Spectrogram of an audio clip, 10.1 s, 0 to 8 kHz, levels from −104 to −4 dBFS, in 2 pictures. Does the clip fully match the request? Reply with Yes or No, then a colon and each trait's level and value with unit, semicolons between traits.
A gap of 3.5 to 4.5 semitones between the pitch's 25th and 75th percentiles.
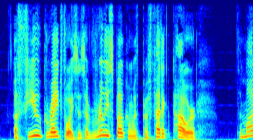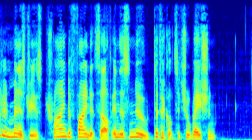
No: wide, 5.5 semitones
